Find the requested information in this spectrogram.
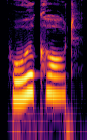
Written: hovedkort

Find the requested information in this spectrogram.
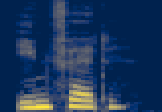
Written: indfatte

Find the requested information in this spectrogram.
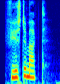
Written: fyrstemagt

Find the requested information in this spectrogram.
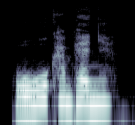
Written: roekampagne

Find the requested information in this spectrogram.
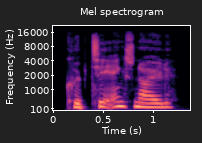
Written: kryptere

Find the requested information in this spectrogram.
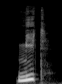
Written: min

